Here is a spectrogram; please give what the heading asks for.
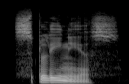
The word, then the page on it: splenius: British English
